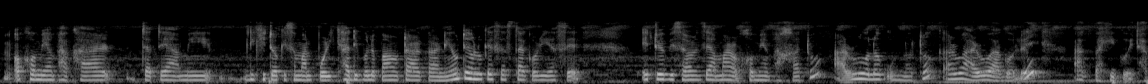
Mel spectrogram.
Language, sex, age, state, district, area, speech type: Assamese, female, 45-60, Assam, Tinsukia, rural, spontaneous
